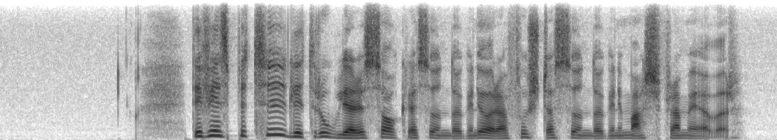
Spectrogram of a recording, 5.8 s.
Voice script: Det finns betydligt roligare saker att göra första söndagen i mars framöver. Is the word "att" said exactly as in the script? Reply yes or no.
no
